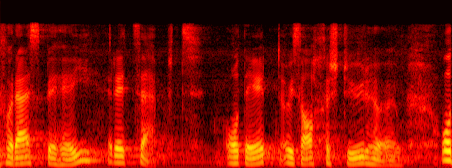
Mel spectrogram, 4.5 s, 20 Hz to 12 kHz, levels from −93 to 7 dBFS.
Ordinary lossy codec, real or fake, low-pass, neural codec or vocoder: none; real; 7.2 kHz; none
